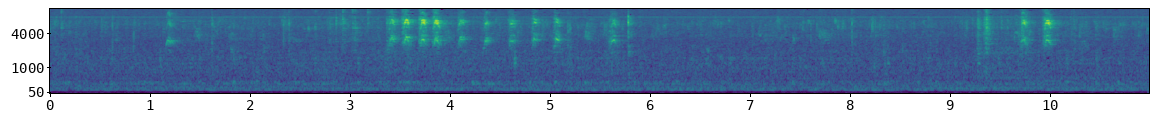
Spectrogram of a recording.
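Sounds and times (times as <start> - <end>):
low background hum: 0.0 - 10.9
small birds chirping faintly: 0.0 - 10.9.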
